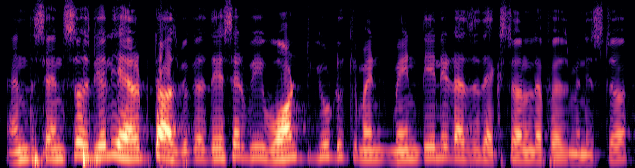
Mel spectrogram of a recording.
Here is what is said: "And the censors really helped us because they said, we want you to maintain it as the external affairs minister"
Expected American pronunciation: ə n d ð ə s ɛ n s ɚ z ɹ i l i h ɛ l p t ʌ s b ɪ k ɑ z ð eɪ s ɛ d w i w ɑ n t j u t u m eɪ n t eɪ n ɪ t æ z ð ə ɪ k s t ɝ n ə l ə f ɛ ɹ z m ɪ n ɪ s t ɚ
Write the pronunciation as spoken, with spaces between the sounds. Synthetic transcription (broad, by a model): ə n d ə s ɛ n s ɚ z ɹ i l i h ɛ l p t ʌ s b ɪ k ɑ z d eɪ s ɛ d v i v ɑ n t j u t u m eɪ n t eɪ n ɪ t æ z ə k s t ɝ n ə l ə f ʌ ɹ s m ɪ n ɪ s t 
